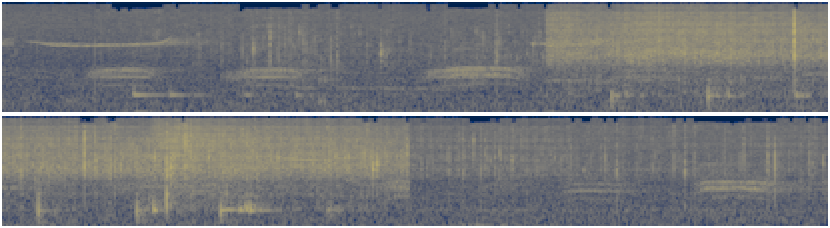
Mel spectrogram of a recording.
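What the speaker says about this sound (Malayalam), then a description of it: "ഇതേ പാത്രത്തിൽ തന്നെ എണ്ണ ഒഴിച്ച് ഇഞ്ചി വെളുത്തുള്ളി ചതച്ചത് മൂപ്പിക്കാം." Crushed ginger and garlic fry in oil in a pan for an Indian mussel roast, with soft crackling and a burst of louder sizzling midway. Faint bird calls are heard in the background.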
